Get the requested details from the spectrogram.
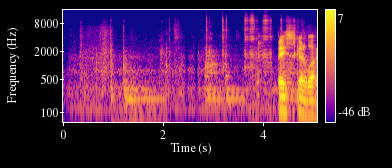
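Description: A bass guitar string is plucked and rings low and steady.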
